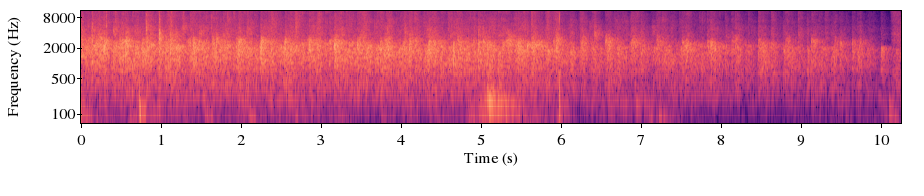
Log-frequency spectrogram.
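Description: A crowd applauds steadily for about ten seconds, a dense wash of many hands clapping that stays loud throughout and thins slightly toward the end.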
